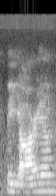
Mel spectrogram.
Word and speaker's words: Bjerrum: Bjerrum, that's how you're supposed to pronounce it.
